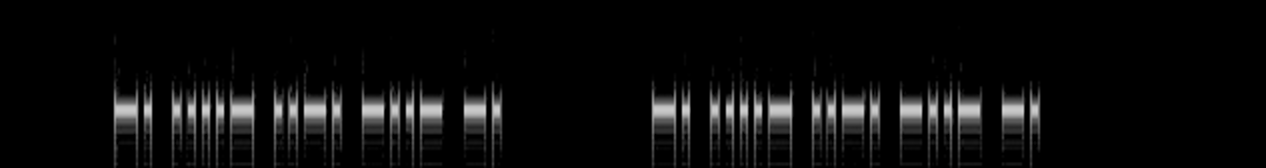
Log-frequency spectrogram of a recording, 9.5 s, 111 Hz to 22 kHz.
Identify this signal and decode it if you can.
Morse code, heard as a keyed tone, about 22 wpm, 700 Hz. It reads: N4FXN N4FXN
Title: USA Call Signs - 5 Characters - Repeated 2x - 22wpm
